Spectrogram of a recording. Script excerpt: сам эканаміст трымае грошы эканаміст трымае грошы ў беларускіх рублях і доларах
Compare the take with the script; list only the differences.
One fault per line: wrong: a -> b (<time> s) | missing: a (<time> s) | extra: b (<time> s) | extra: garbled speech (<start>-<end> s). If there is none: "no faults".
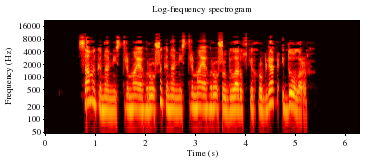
no faults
